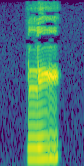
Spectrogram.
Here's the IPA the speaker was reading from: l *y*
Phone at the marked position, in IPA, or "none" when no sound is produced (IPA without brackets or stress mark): y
